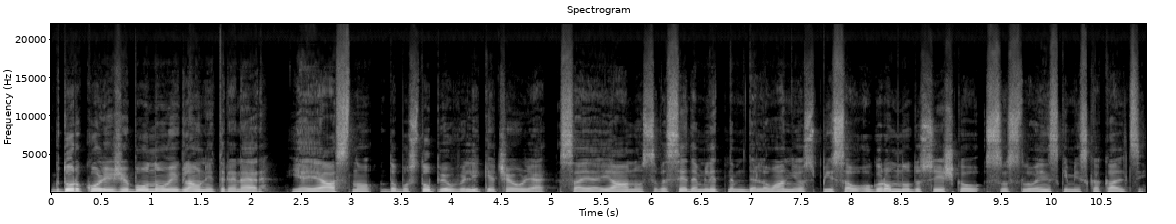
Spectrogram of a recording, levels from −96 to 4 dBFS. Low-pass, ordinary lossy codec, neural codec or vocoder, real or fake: none; none; vocoder, 44.1 kHz, 128 mel bands every 512 samples, BigVGAN v2; fake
